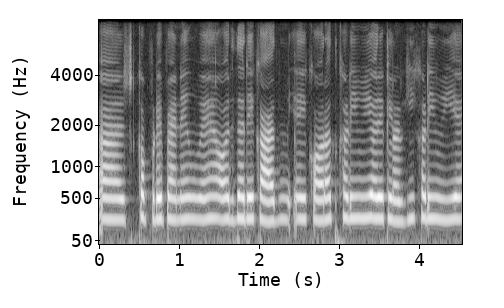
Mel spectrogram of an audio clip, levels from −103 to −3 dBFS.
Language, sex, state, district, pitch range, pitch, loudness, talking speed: Hindi, female, Bihar, Vaishali, 250-260 Hz, 255 Hz, -15 LUFS, 250 wpm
